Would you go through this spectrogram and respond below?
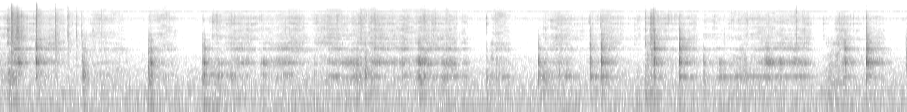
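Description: A utensil scrapes and taps in a pan as black pepper and spices are stirred and lightly roasted, with soft intermittent clinks over a faint low sizzle.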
